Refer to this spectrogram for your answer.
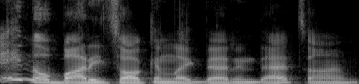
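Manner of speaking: plain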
